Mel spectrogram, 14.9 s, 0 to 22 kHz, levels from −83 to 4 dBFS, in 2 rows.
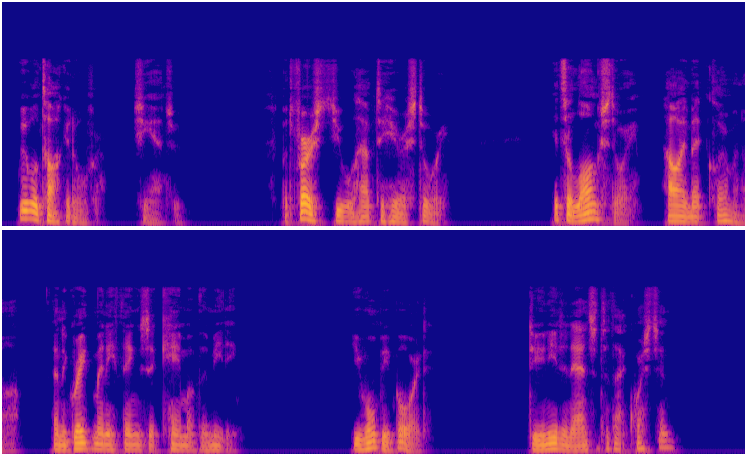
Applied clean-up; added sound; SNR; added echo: none; none; none; none.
